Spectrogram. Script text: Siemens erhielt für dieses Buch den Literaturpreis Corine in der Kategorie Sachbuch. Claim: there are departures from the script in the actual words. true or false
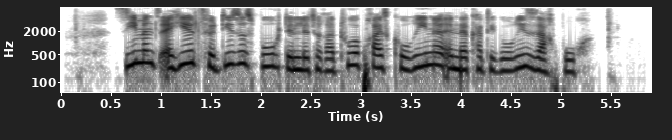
false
